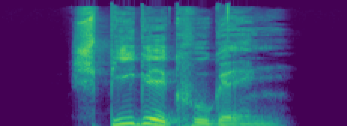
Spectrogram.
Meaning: plural of Spiegelkugel
- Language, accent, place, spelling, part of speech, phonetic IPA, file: German, Germany, Berlin, Spiegelkugeln, noun, [ˈʃpiːɡl̩ˌkuːɡl̩n], De-Spiegelkugeln.ogg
